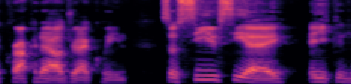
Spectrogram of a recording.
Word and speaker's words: Cuca: I am spell it again. So C U C A, Cuca.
